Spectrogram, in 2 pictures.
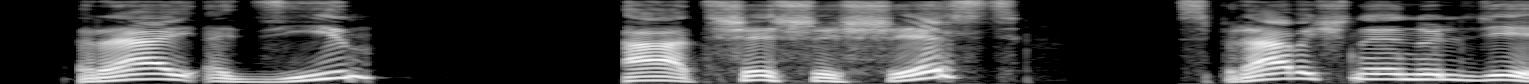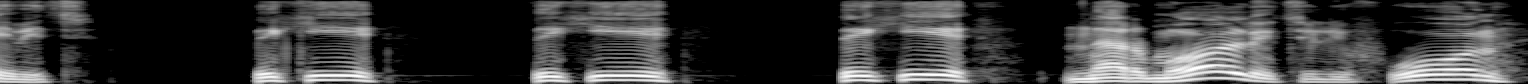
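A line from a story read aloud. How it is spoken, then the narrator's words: Slow drawl. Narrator (Russian): неторопливо протянул Иван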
